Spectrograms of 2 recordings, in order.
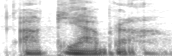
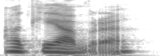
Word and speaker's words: Akihabara: Akihabara. Well, I looked it up because we always say Akihabara. Akihabara.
